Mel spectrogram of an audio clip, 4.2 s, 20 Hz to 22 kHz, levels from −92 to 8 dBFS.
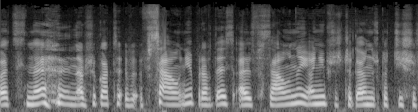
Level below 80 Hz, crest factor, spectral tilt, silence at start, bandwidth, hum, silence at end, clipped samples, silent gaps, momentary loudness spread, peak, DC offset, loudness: -52 dBFS; 14 dB; -4 dB/octave; 0 s; 19 kHz; none; 0 s; under 0.1%; none; 4 LU; 0 dBFS; under 0.1%; -15 LUFS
